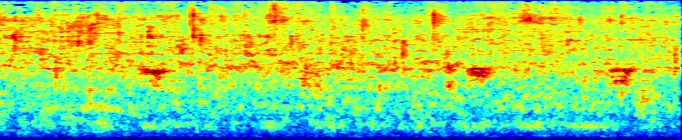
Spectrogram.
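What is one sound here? Shallow floodwater trickles and flows over the ground outdoors.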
